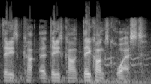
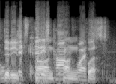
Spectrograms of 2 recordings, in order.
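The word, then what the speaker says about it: Diddy's Kong Quest: And for the longest time, I've been pronouncing it as Diddy Kong's Quest. That's what I thought it was too. It's Diddy's Conquest. It's the pun on the conquest.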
